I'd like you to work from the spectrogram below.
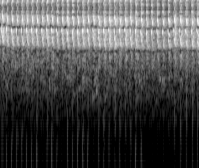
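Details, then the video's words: Energetic cililin, used to train other songbirds, delivering a continuous shrill, buzzy trill of rapid identical notes, about three per second in pulsing groups, with steady soft ticking beneath. "CILILIN GACOR, MASTERAN HANDAL UNTUK BURUNG KICAU."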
